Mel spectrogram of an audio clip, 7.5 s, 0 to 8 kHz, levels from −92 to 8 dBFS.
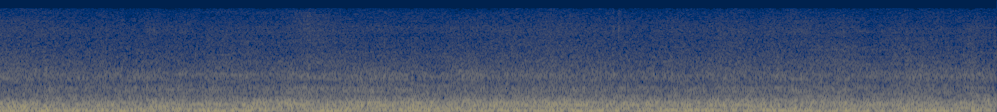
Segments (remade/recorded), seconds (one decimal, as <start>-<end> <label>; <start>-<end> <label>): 0.0-0.4 remade; 0.4-1.1 recorded; 1.1-3.6 remade; 3.6-5.9 recorded; 5.9-7.5 remade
